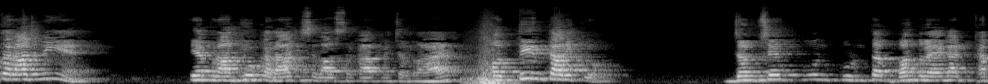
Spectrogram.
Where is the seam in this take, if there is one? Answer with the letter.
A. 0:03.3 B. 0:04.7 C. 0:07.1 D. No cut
B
